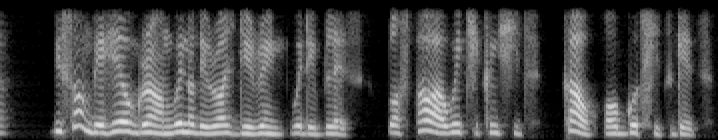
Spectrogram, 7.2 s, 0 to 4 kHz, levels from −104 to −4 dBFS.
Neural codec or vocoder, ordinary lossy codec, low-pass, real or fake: codec, 16 kHz, about 1 kbps, DyCAST, with the encoder's durations; none; 3.6 kHz; fake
